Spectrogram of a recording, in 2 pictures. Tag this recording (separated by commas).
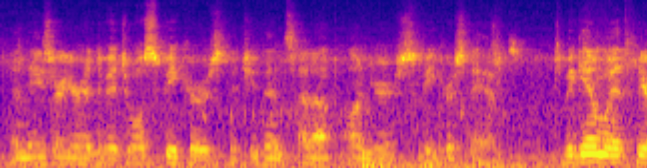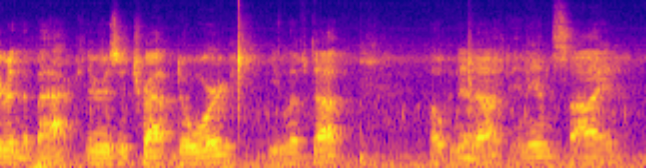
Speech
